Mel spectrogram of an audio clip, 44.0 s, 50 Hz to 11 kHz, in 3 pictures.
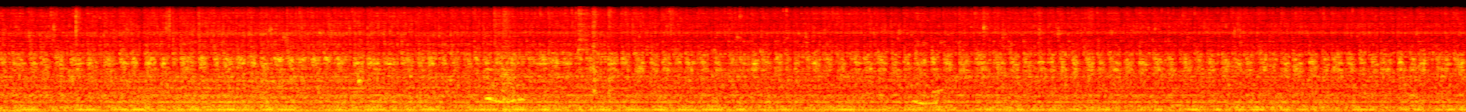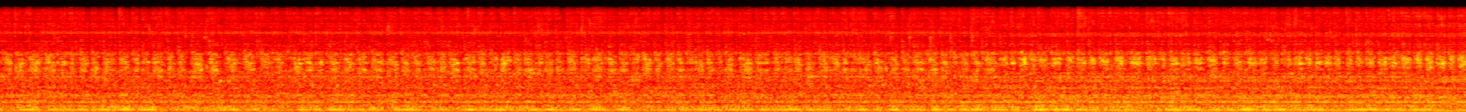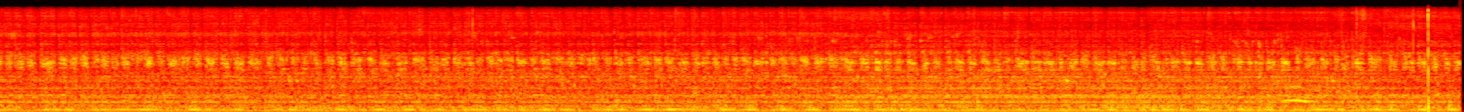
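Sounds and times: aquarium pump humming: 0:00.0 - 0:43.9.

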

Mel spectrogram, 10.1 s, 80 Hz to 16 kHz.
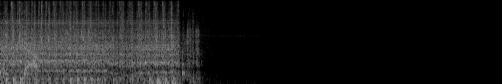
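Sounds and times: electric sewing machine stitching: 0:00.0 - 0:04.0, 0:09.8 - 0:10.0.

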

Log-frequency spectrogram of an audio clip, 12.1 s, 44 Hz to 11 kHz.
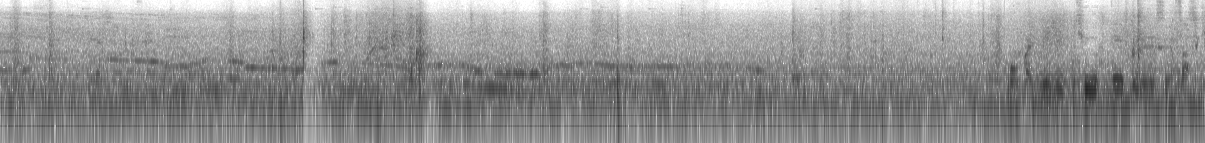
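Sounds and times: air-conditioning hiss: 0:02.1 - 0:12.0.

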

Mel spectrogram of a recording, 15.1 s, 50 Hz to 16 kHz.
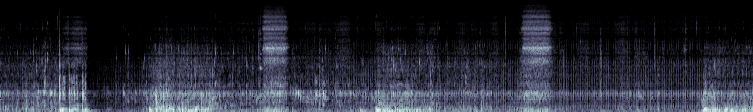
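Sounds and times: exhaled bubbles gushing: 0:00.0 - 0:11.2, 0:14.0 - 0:15.0
scuba regulator hissing inhalations: 0:01.2 - 0:01.9, 0:05.2 - 0:06.0, 0:10.3 - 0:12.7.

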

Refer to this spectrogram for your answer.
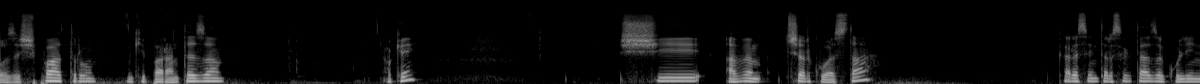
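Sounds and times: computer keyboard keystrokes: 0:02.8 - 0:03.8, 0:09.6 - 0:10.6.

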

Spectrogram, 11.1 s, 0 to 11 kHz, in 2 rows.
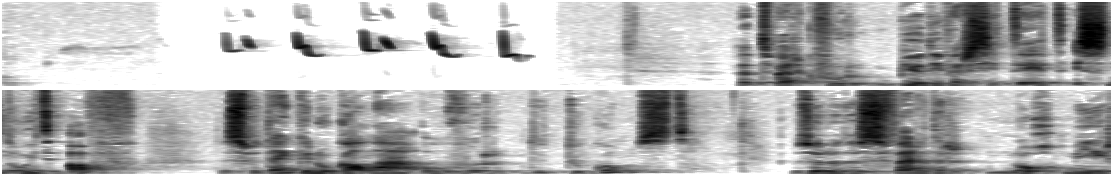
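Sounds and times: short high bird chirps: 0:00.2 - 0:02.8.

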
